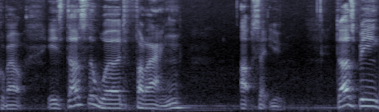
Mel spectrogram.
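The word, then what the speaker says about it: ฝรั่ง: but the word is farang and it's actually an ah farang but because tires have a difficulty pronouncing the r they change it to an l so you'll hear the word falang but either way farang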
